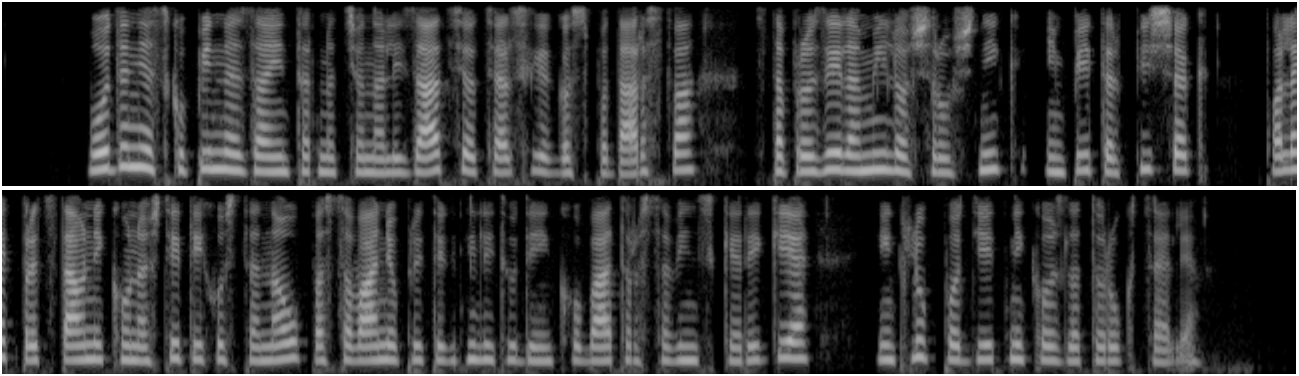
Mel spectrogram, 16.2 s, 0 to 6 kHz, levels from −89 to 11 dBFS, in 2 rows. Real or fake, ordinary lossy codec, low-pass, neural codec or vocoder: real; none; 5.4 kHz; none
